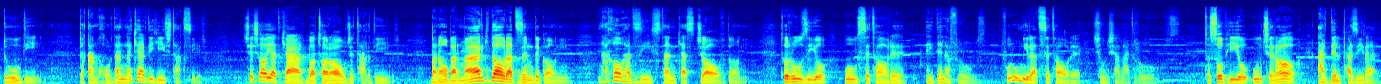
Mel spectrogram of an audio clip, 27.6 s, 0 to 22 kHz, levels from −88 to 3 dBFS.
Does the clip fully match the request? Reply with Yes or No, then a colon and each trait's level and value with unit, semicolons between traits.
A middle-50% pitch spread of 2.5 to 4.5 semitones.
Yes: average, 4.2 semitones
